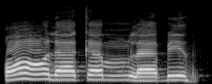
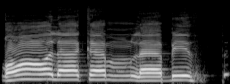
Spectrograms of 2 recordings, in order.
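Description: Both takes have the same delivery.

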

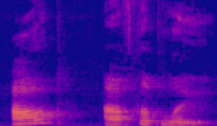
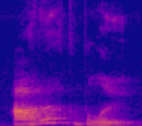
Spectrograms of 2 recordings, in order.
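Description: First: The words are said separately without linking. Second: The words are blended together in connected speech.

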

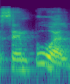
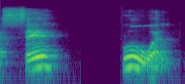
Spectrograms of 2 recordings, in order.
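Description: First: An n sound comes before the p. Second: No n sound comes before the p. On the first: The speaker calls it wrong. "alguna gente dice Senpual, ¿verdad? Lo que pasa es que yo digo que es como una mala pronunciación" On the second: The speaker calls it right. "la pronunciación o la palabra correcta sería Sepual"

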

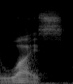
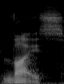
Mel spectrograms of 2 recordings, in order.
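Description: First: The word begins with a W sound. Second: The word begins with a V sound. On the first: The speaker calls it right. "when it should be wise" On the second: The speaker calls it wrong. "I've been mispronouncing the word wise, because I say vice"

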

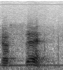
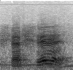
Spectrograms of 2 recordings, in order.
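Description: First: The middle consonant is an s sound. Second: The middle consonant is an sh sound. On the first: The speaker calls it right. "а шоссе" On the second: The speaker calls it wrong. "Плохо говоришь. Не шоше"

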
